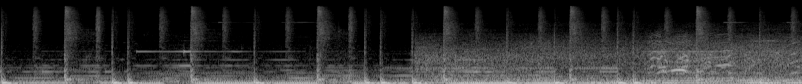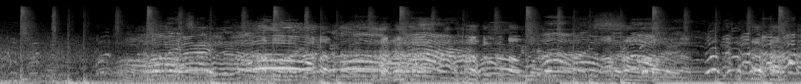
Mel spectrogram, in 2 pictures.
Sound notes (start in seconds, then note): 9.2 group of passengers shouting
